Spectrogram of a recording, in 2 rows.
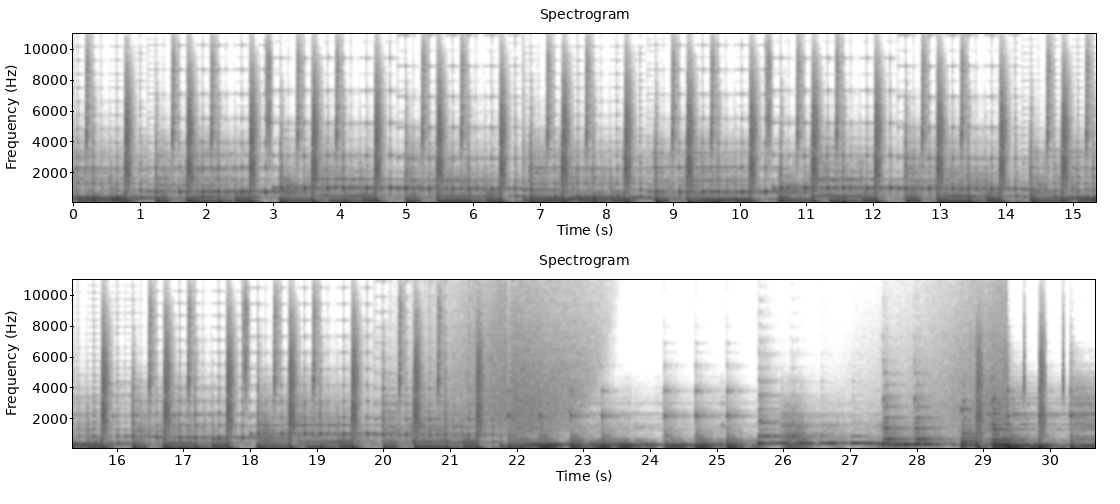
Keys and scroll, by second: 0.9 ctrl+z, 3.3 4, 5.4 3, 6.5 4, 7.6 ctrl+z, 8.9 Delete, 9.8 4, 11.1 3, 12.5 4, 20.0 2, 23.1 Escape.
